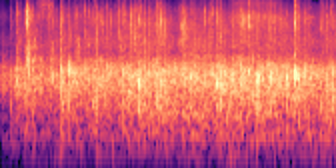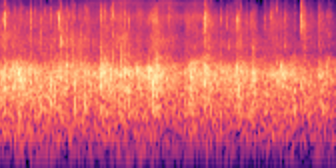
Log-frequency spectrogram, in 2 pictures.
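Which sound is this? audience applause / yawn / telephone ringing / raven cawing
audience applause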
